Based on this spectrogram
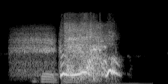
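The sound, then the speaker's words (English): A single loud sneeze: a short breathy intake followed by a sharp explosive burst, then silence. “Bless you.”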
